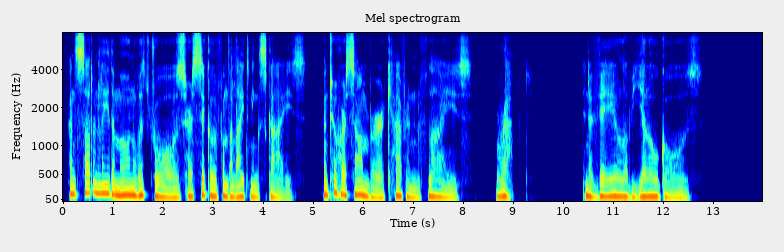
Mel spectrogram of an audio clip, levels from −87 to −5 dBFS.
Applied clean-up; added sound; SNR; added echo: none; none; none; none.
